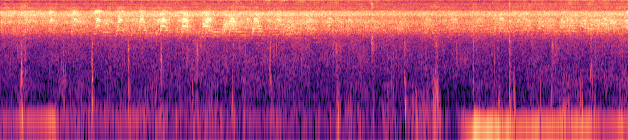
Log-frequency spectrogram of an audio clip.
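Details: Forest in August alive with cicadas, their high buzzing wall of sound steady and unchanging, joined by regular light ticks and a brief low rumble near the end.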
